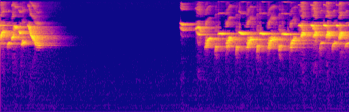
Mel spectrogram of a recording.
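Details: Widani-style song from a European goldfinch: a short bright twittering phrase, silence, then a lively run of rapid high chirps and liquid trills continuing to the end.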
